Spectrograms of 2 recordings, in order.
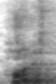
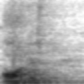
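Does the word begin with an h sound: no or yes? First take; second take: yes; no. First: The word starts with a clear h sound. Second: The word starts with a vowel, no h sound. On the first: The speaker calls it wrong. "हॉनेस्ट थोड़ी पढ़ा जाता है" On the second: The speaker calls it right. "इसको पढ़ा क्या था, ऑनेस्ट"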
